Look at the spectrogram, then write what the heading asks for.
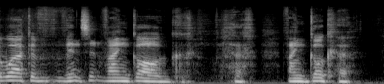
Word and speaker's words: Van Gogh: Van Gogh. I think that's how it's pronounced. Should I Google it? Van Go. Yeah, I was right.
